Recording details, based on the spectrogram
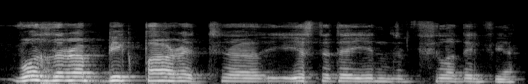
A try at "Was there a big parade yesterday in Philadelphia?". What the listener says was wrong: Remember intonation at the end. It's a yes or no question. So intonation goes up. Yeah, your tone goes high.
